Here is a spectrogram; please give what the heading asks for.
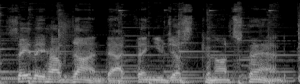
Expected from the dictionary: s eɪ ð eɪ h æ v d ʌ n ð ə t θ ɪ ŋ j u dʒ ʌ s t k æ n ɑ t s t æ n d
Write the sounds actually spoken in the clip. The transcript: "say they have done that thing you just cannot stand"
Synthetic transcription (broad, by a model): s eɪ ð eɪ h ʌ v d ʌ n ð ə t θ ɪ ŋ j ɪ dʒ ʌ s t k æ n ɑ t s t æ n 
